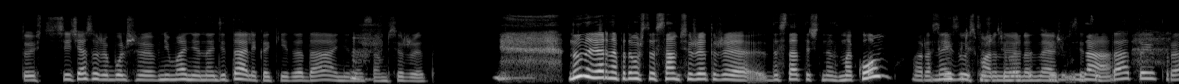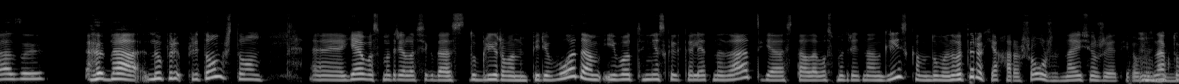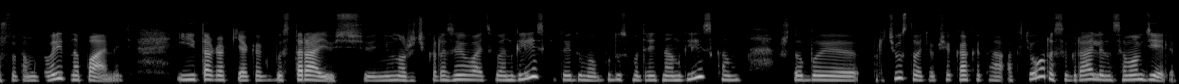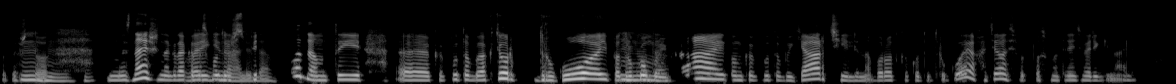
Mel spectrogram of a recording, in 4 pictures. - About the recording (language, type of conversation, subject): Russian, podcast, Какой фильм вы любите больше всего и почему он вам так близок?
- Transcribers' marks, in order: chuckle; chuckle; other background noise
